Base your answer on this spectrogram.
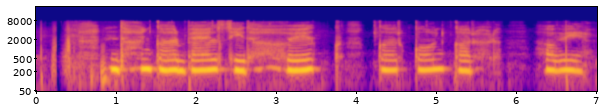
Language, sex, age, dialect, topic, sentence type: Chhattisgarhi, female, 18-24, Northern/Bhandar, agriculture, question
